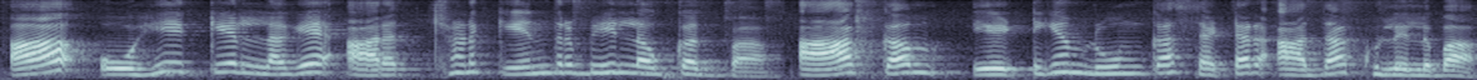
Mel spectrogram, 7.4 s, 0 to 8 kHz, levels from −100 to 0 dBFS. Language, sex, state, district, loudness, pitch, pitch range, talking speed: Bhojpuri, female, Bihar, Gopalganj, -23 LUFS, 265 Hz, 225-300 Hz, 130 wpm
